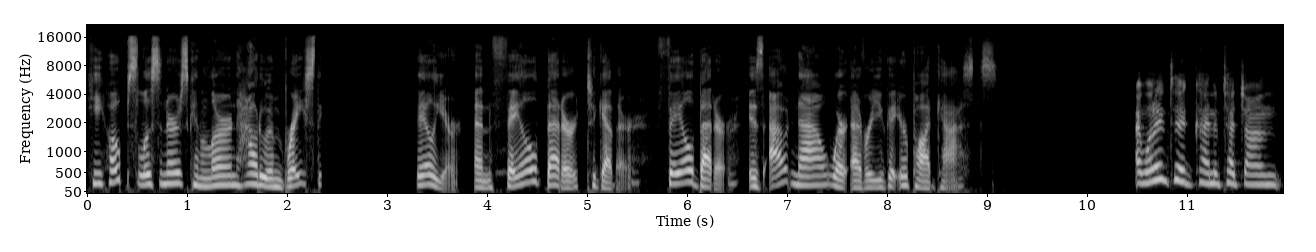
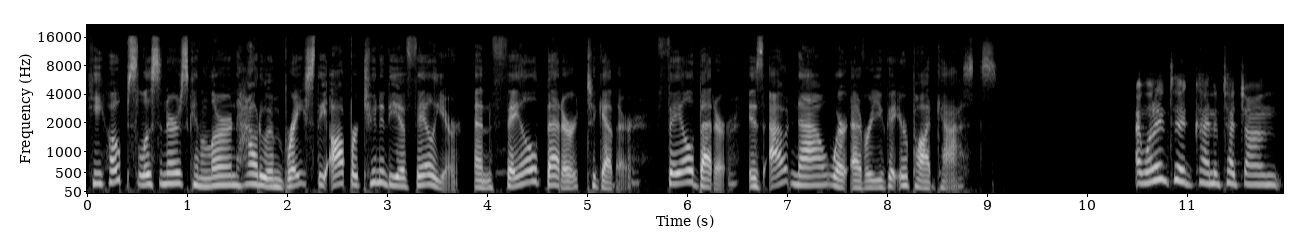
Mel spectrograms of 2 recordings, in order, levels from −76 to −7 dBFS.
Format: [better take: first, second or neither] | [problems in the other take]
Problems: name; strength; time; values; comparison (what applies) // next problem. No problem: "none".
second | audio cutting out; at 2.5 s for 1 s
